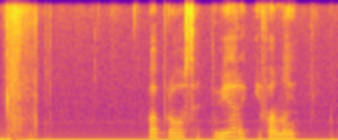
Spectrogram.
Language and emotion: Russian, sad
